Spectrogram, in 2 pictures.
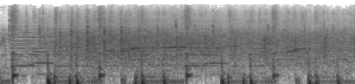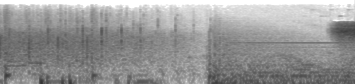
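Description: A live studio audience at a comedy show taping applauds with sustained, dense clapping that dips briefly near the end and then picks up again.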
